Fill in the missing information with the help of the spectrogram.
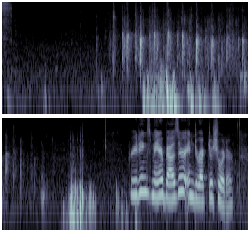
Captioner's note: applause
